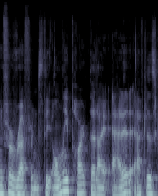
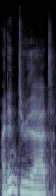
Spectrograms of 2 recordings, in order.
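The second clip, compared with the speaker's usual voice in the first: ordinary talk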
